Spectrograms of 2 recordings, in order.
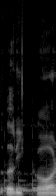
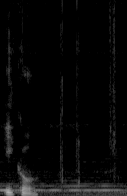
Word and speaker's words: Iko: Some people pronounce it wrong, it's Liko or anything, but it's Iko.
